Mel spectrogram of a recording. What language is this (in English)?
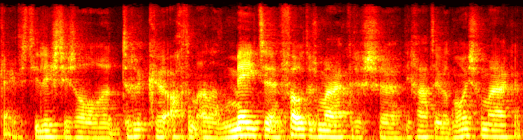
Dutch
